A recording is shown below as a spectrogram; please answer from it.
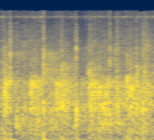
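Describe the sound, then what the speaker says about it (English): An audience applauds cosmetology students, the clapping even and moderately loud for under two seconds, with a few sharper claps standing out. "So we need to give them a round of applause"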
